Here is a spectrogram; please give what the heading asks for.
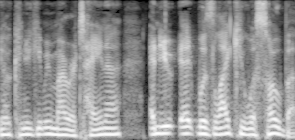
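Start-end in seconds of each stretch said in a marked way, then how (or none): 0.0-1.2 put-on whisper. Retelling a drunk friend's words at the bedroom door: imitating Mason's whisper. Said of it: "whispering to me, like".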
